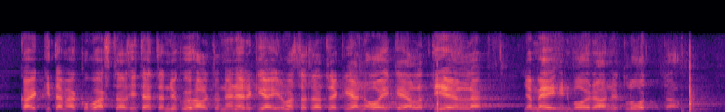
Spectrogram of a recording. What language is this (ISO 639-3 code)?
fin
